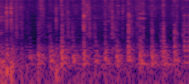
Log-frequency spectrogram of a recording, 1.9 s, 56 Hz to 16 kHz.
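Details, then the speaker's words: Volvo V50 (C30/S40/C70 type) driveshaft removed for replacement, spun by hand: quick uneven dry clicks and light clunks, a lot of noise and movement. Worn CV joint play. "quite a lot of noise and movement in that drive shaft"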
